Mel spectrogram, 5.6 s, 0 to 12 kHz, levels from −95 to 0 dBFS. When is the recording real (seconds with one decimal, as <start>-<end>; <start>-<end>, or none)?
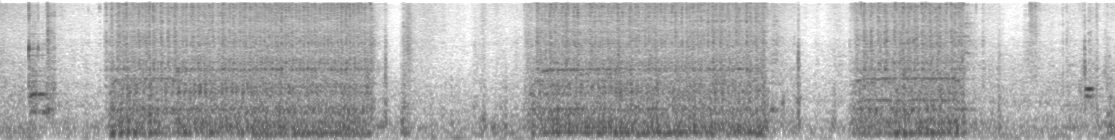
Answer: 0.0-3.6; 5.0-5.6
